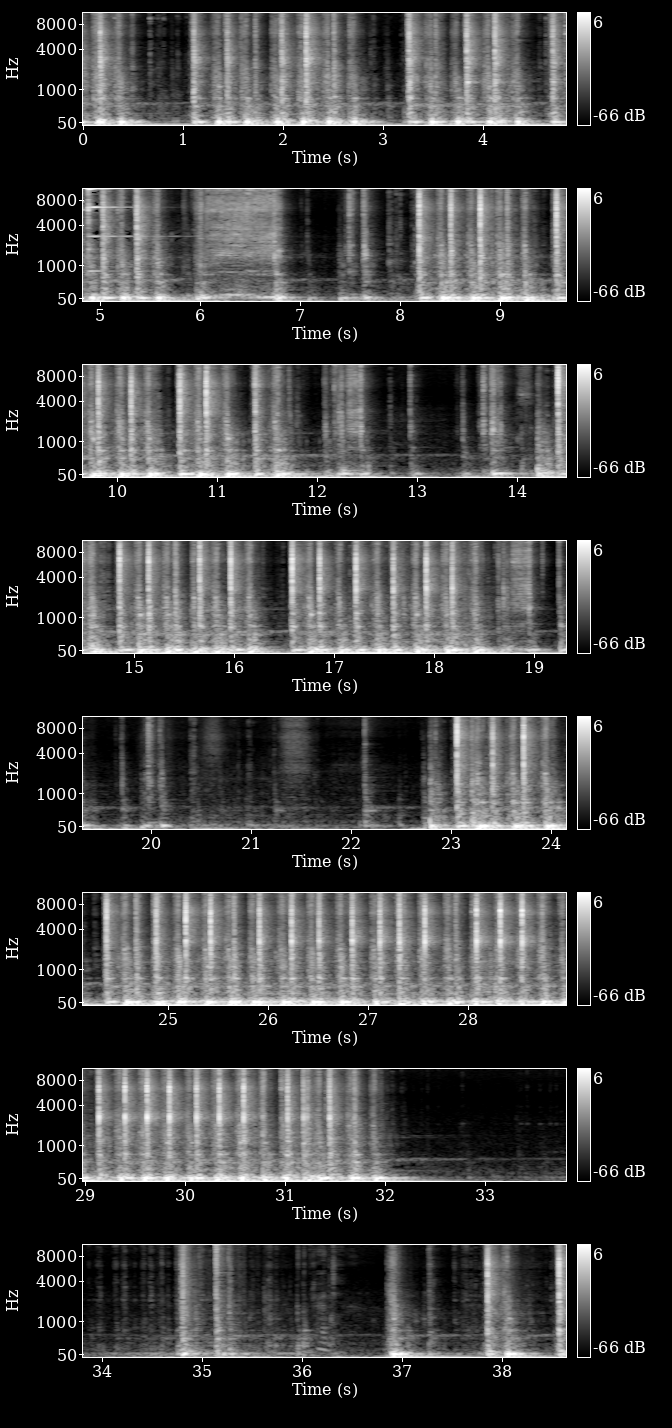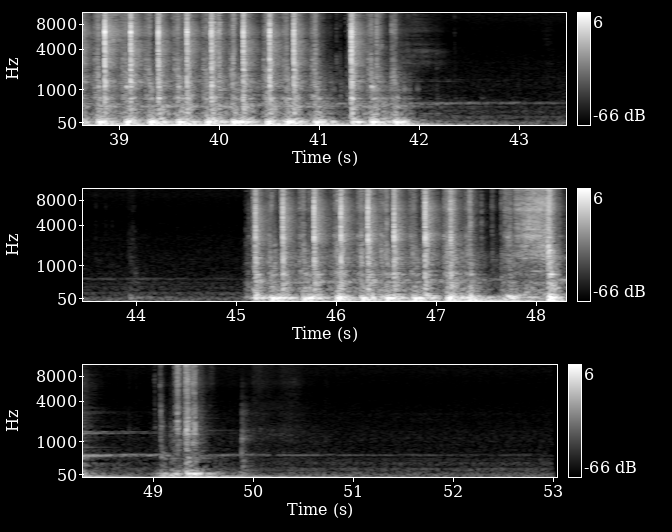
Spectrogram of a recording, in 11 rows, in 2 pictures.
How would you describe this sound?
Recorded myself typing on an old typewriter using a Tascam DR07
old, typewriter, typing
